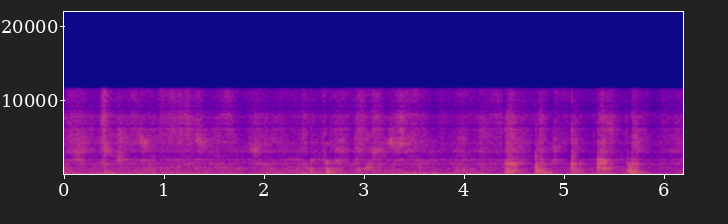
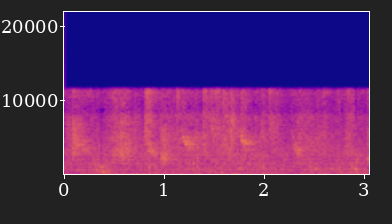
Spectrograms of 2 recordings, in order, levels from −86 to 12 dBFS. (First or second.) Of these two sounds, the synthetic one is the first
